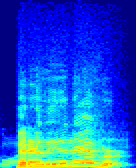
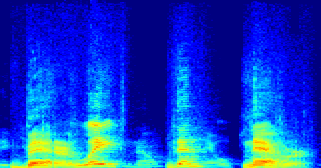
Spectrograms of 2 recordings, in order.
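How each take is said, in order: First: The phrase is said at a normal, quicker pace. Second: The phrase is said a little more slowly.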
